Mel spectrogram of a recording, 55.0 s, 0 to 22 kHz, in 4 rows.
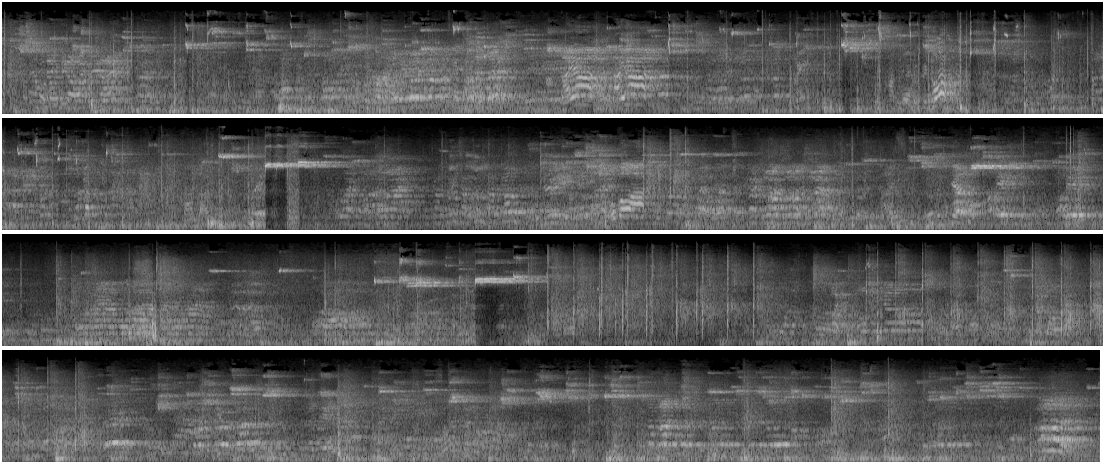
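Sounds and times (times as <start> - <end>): players shouting in a gym: 0.0 - 27.7, 37.0 - 55.0
basketball bouncing on wooden court: 1.0 - 4.4, 8.3 - 16.9, 28.2 - 28.7, 48.8 - 49.5, 50.1 - 54.0.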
